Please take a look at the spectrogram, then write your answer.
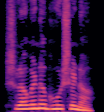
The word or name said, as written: ಶ್ರವಣಭೂಷಣ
